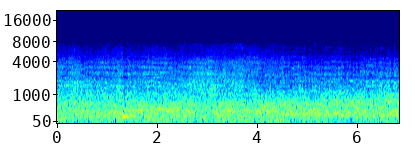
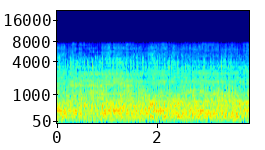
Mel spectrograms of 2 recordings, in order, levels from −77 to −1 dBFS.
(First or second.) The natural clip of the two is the first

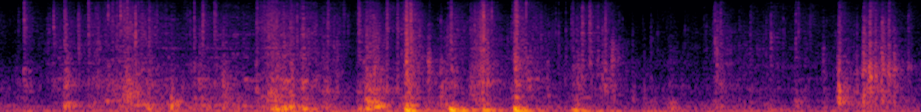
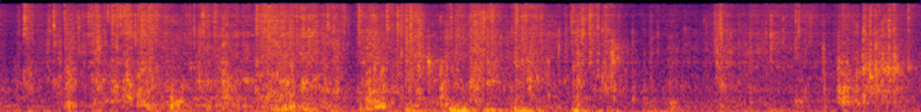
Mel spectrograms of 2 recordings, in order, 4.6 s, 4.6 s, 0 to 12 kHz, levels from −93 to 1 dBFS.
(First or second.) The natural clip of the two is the first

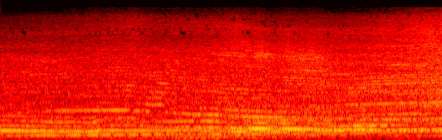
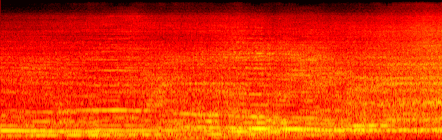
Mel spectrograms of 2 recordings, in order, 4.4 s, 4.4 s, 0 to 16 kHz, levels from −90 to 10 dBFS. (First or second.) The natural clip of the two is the first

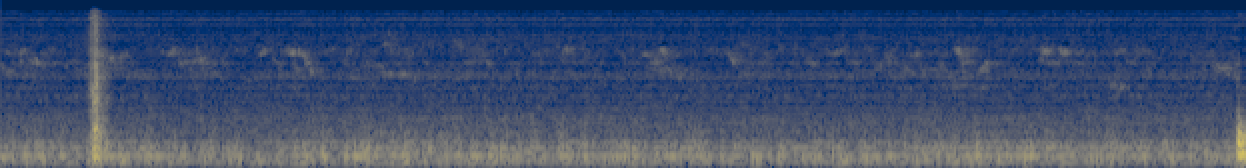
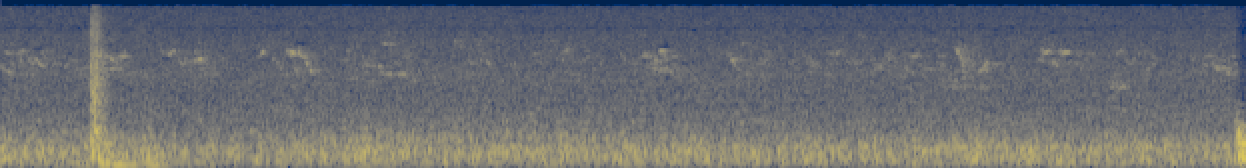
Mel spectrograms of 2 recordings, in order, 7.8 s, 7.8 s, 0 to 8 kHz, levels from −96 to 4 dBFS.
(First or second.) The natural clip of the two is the second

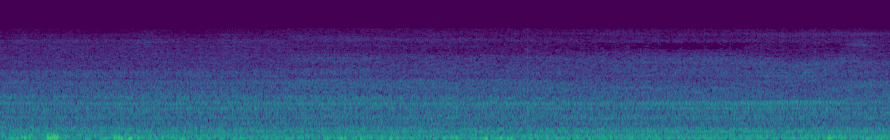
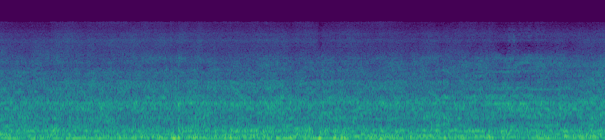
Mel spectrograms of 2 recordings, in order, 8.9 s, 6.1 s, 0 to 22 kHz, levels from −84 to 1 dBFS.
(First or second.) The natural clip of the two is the first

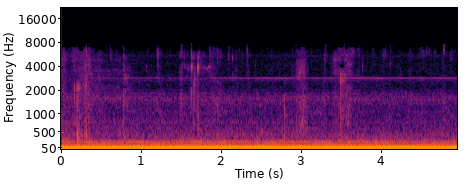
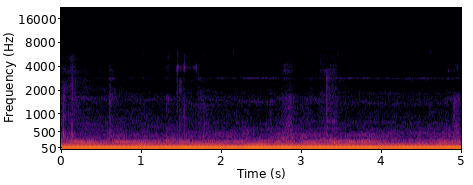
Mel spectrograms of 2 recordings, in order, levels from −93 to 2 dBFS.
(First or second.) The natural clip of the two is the first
